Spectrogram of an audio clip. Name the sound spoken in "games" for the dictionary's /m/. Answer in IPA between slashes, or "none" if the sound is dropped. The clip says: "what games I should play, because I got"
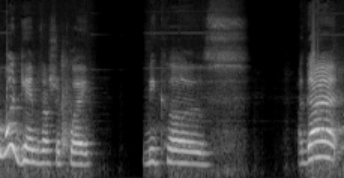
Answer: /m/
